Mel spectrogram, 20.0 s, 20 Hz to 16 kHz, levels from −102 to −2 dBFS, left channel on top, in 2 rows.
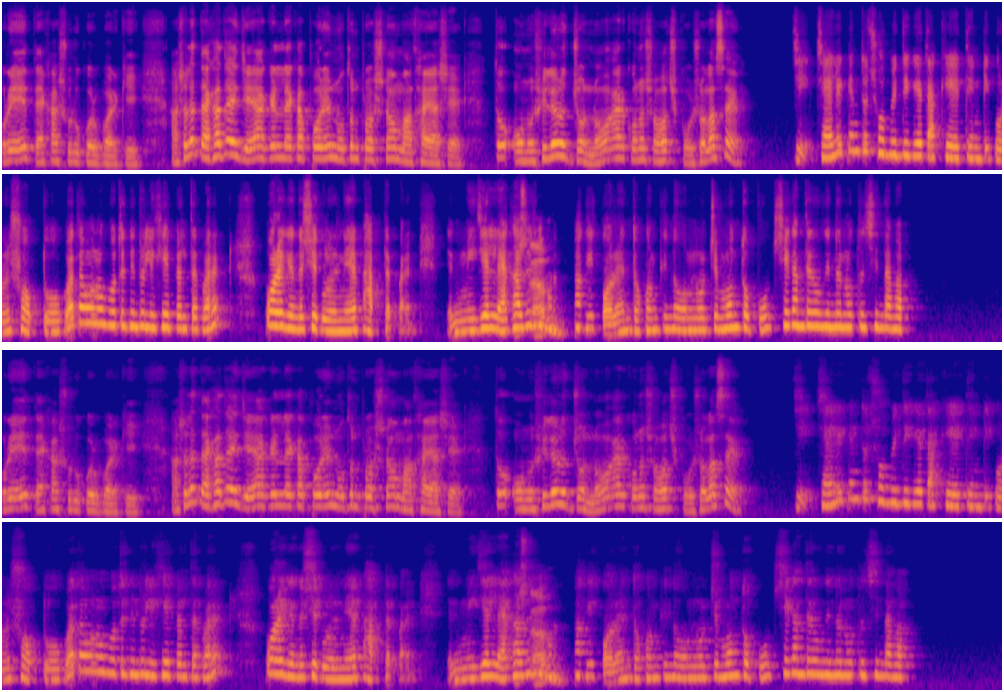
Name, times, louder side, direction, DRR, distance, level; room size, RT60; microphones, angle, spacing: voice 1, 0.0-4.6 4.9-7.4 15.3-15.5, left 4 dB, 40° left, 13 dB, 0.9 m, -36 dB
voice 2, 7.9-13.7 14.0-19.0, left 6 dB, 65° left, 10 dB, 0.5 m, -32 dB
12.0 x 4.5 x 6.4 m, 0.34 s
head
